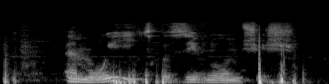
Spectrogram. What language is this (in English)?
Kabyle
